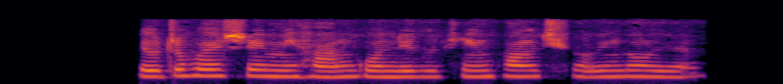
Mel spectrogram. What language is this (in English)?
Chinese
